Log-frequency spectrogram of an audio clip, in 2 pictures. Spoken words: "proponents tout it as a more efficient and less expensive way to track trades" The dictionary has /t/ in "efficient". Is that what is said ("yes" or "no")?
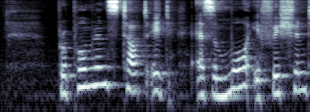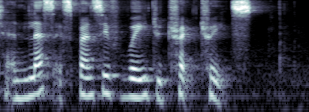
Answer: yes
